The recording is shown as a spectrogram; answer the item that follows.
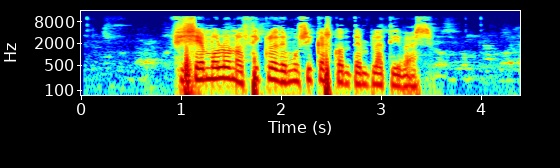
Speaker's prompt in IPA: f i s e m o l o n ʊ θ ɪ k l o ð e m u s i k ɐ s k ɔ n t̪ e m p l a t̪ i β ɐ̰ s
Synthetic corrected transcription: f i ʃ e m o l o n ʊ θ i k l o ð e m u s i k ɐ s k o n t̪ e m p l a t̪ i β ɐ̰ s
